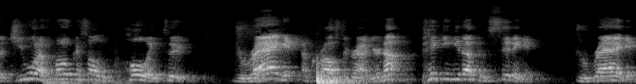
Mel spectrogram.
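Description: A man speaks in a raised, projected voice at a moderate pace, with very wide pitch swings. There is light background noise and audible room echo. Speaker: fitness trainer. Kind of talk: tutorial. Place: gym. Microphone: camera far.

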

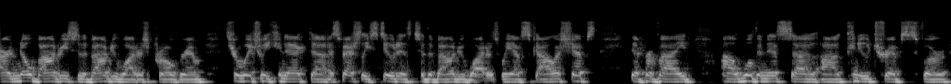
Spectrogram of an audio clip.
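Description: At a very fast pace, a man talks with monotone, flat intonation and very even loudness. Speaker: webinar host. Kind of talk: webinar introduction. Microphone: video call.

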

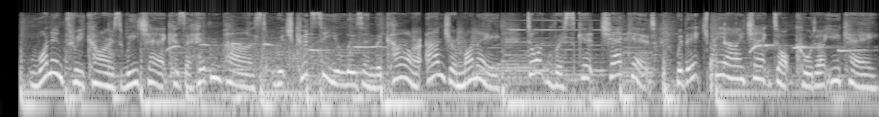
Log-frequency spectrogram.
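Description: A woman talks at a moderate pace and very even loudness while music plays in the background. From Scotland. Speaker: voice actor. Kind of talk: TV commercial read.

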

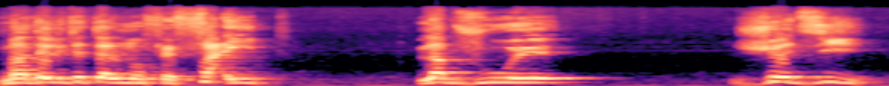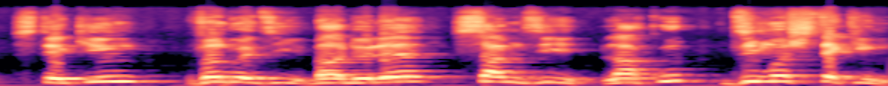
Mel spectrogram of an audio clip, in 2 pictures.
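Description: A man with a Haitian accent speaks in a high pitch at a very slow pace. His long, frequent pauses sit over a quiet background. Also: ordinary pitch variation. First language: Haitian Creole (speaking French). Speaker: former senator. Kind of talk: heated debate. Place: studio. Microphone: studio mic.

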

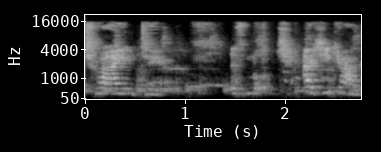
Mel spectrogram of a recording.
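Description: Over noticeable background noise, a woman speaks in a raised, projected voice. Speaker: fitness instructor. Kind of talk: workout instruction. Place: gym. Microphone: camera far.

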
